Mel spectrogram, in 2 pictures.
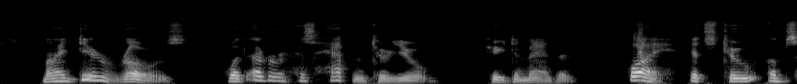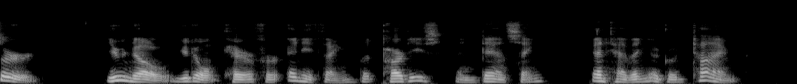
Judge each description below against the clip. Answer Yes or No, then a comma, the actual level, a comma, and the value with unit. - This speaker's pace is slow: Yes, slow, 115 wpm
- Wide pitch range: Yes, wide, 5.7 semitones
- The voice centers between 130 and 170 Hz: Yes, low, 135 Hz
